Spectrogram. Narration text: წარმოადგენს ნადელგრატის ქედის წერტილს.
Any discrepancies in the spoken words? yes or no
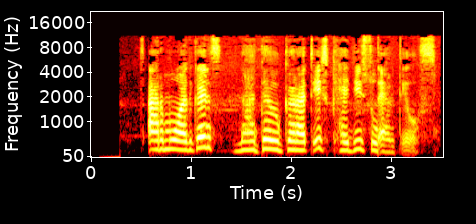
no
